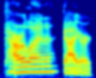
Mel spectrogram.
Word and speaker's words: Carolin Geier: Today, I've got with me Caroline Geier, co-founder at Mintbase.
